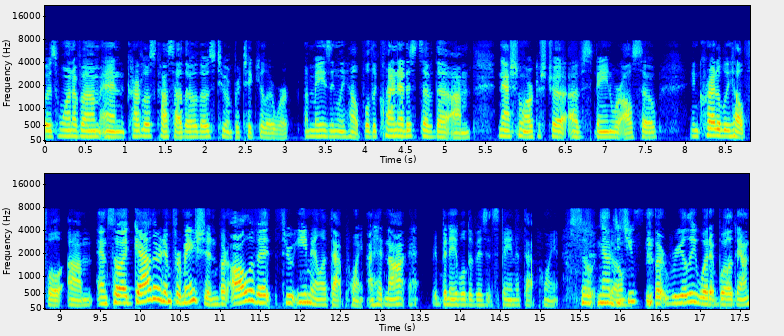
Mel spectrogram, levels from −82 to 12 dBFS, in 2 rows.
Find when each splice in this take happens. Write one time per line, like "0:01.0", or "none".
0:15.3
0:16.4

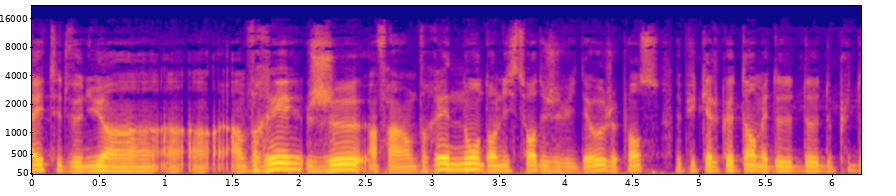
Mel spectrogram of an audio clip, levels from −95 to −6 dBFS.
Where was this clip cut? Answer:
0:02.5
0:04.8

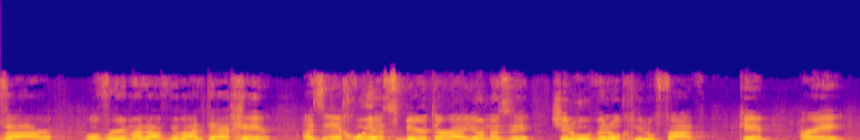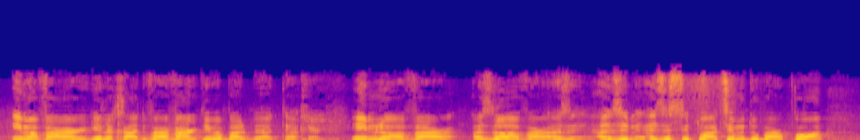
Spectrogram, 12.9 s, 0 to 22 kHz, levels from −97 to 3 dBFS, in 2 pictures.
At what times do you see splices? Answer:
none

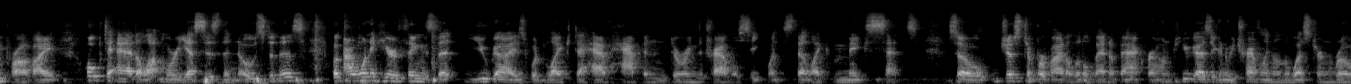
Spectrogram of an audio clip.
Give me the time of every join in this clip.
0:03.4

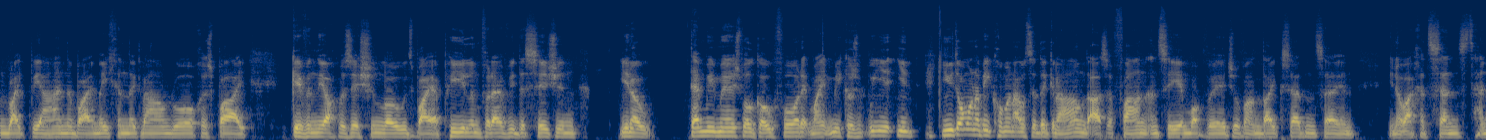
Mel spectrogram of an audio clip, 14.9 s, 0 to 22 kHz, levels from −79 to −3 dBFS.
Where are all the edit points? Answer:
none

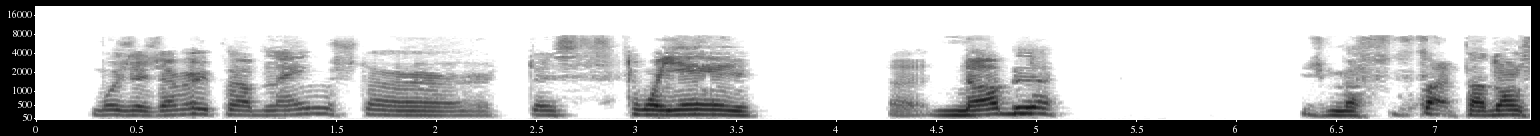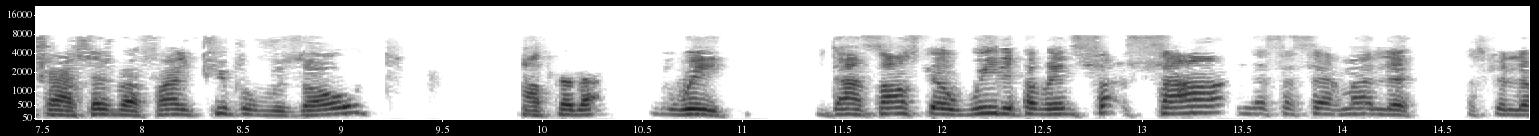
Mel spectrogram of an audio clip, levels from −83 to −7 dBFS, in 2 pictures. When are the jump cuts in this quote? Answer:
0:09.9
0:11.3

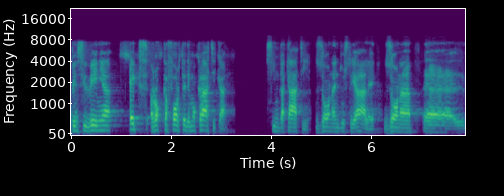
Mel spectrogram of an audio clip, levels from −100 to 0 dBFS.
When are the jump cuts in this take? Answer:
none

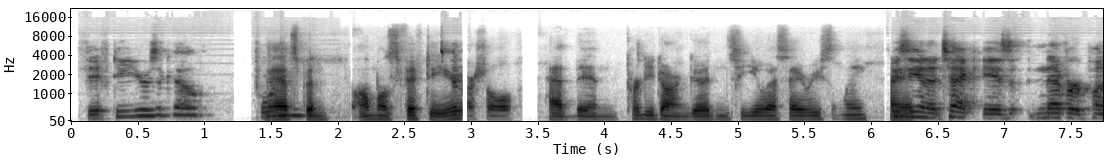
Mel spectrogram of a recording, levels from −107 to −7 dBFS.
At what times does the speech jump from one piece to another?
0:02.9
0:06.2

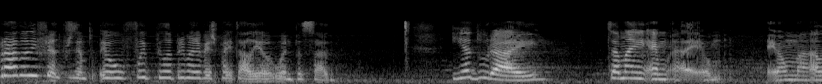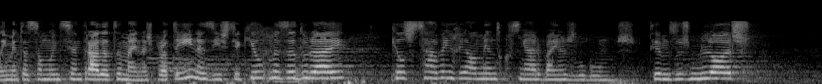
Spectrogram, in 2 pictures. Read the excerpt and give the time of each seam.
0:14.6

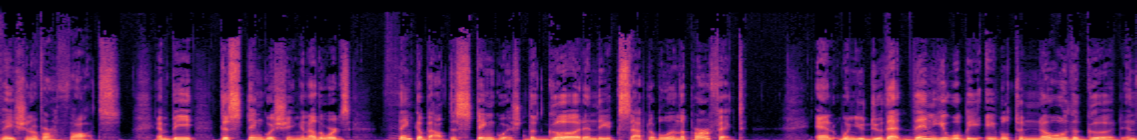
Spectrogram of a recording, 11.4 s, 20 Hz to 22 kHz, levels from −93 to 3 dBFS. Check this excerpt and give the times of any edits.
0:05.2

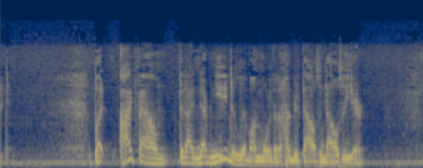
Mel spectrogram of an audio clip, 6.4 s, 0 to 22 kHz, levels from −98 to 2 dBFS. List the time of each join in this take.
0:03.1

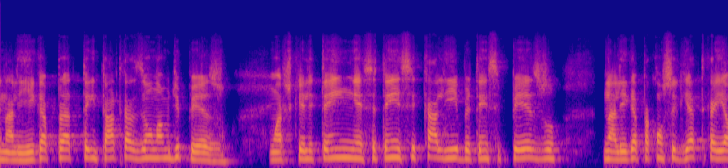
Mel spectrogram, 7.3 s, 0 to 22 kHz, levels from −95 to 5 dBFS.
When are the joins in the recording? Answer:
0:02.7

